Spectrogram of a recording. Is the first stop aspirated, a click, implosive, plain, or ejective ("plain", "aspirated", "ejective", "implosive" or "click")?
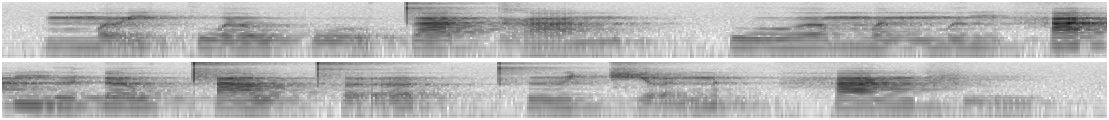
plain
